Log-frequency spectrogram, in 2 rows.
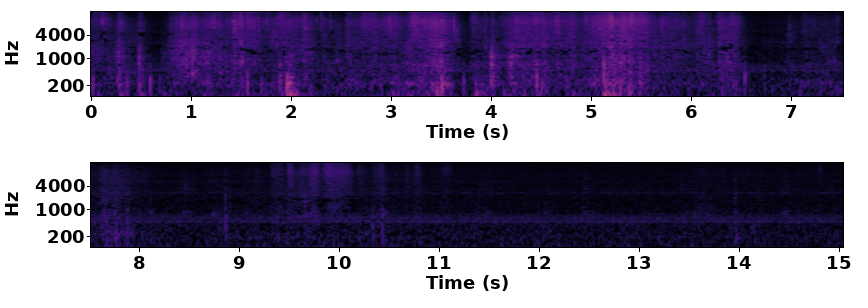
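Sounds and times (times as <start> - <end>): faint rustling and handling: 0.0 - 11.6.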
